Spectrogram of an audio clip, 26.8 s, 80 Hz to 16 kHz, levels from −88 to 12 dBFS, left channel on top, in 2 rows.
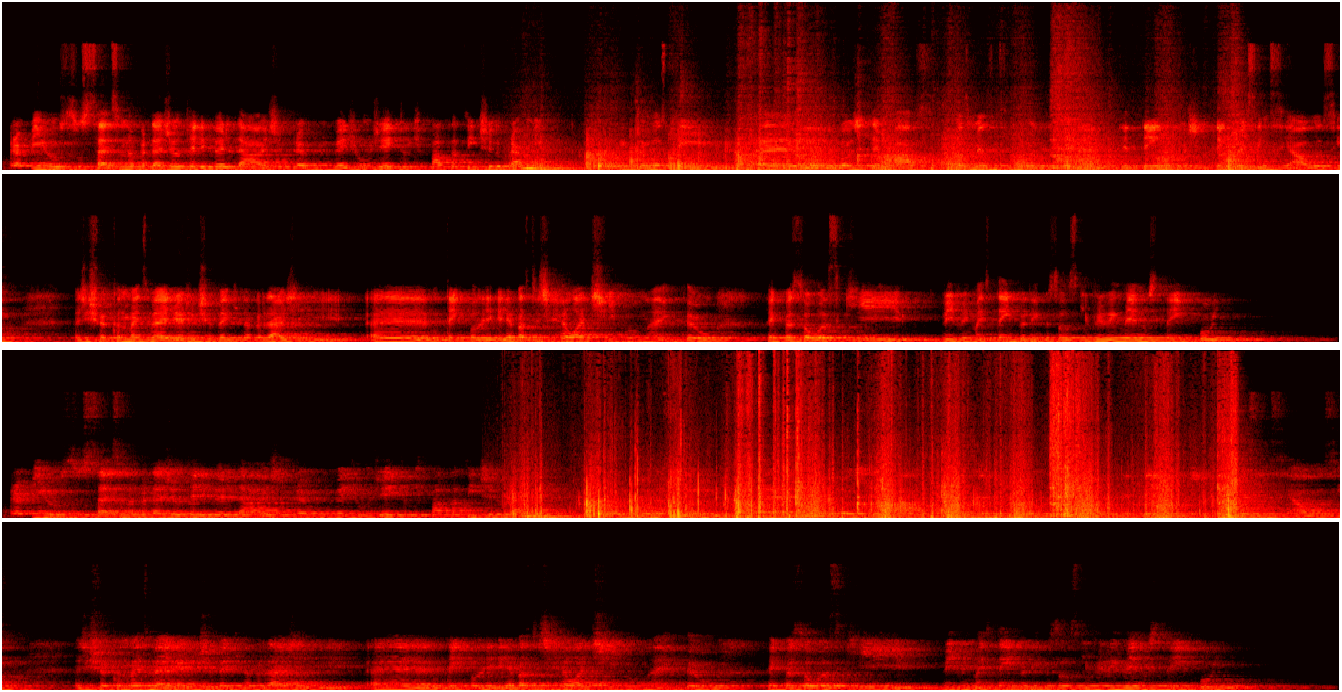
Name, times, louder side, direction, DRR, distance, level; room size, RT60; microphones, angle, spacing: voice 1, 0.1-5.6 5.8-25.6, left 3 dB, 90° left, 3 dB, 0.8 m, -42 dB
sound 1, 5.0-5.4 5.7-12.4, right 6 dB, 55° right, 0.3 m, -35 dB
9.5 x 3.6 x 4.9 m, 2.2 s
head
